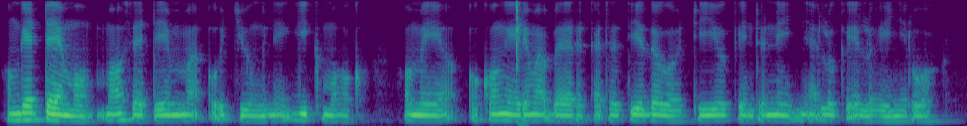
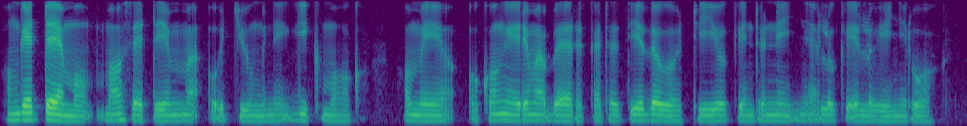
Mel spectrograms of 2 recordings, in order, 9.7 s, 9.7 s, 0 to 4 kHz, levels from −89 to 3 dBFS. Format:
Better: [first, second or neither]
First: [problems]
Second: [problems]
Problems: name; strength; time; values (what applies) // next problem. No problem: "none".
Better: second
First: background sound (Finger snapping); 15 dB below the speech // room echo; dies away in 0.2 s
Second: none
